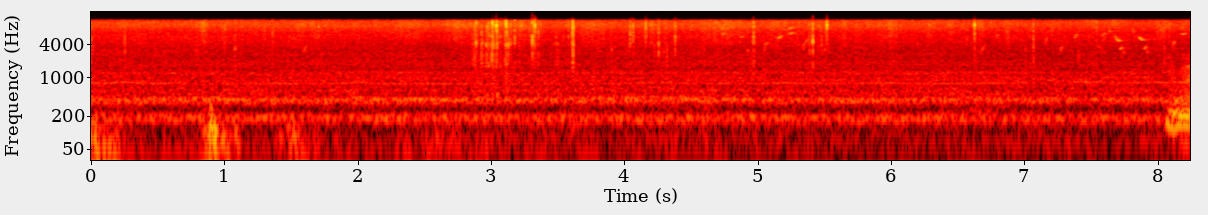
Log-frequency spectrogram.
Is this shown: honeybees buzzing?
yes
